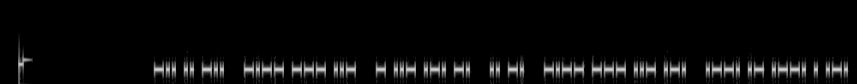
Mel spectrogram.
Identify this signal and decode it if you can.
Morse code, heard as a keyed tone, about 40 wpm, 700 Hz. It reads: DID YOU TURN IN YOUR PAPER
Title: Sentences from Top 1000 Words - Review Part 2 - 40wpm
